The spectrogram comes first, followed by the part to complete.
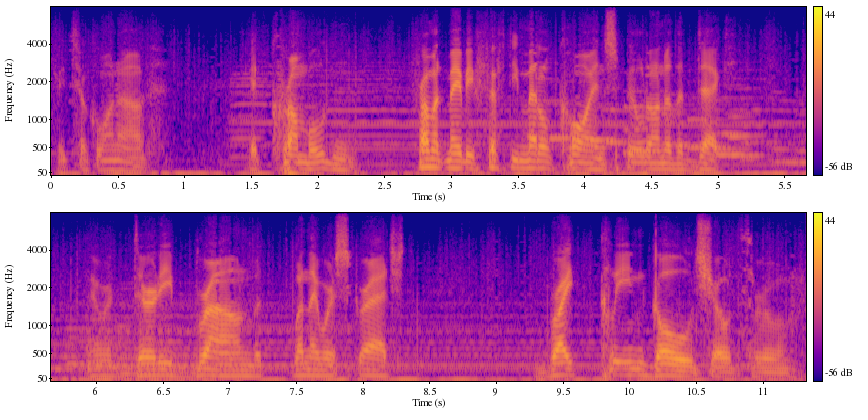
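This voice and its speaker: An actor playing an excitable American salvage crewman and gambler who narrates his adventure in 1950s radio drama style. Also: fairly low pitch, measured pace, dull audio, close to an everyday voice. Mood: wry, hushed narration. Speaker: narrator and character. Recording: vintage radio with music behind.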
